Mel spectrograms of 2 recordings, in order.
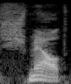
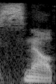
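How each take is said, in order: First: The word begins with a sh sound. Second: The word begins with a plain s sound. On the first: This is how the locals say it. The speaker calls it right. "we were corrected on that by a local. It's called schmelt" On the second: This is the usual outsider's way of saying it. The speaker calls it wrong. "which you and I might say smelt"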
